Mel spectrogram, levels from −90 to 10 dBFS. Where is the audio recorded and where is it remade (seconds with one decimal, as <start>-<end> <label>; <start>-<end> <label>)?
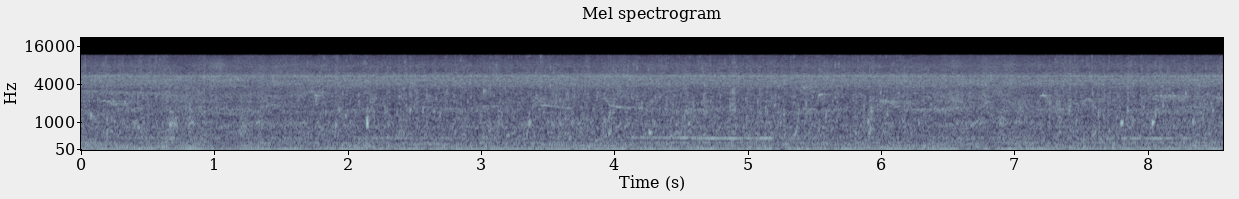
0.0-0.6 recorded; 0.6-1.7 remade; 1.7-6.4 recorded; 6.4-7.2 remade; 7.2-8.6 recorded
